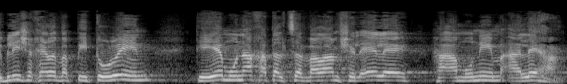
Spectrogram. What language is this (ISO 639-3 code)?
heb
